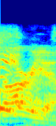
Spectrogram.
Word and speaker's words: Saria: Half the population on Earth calls her Sarah. Where? Why? I thought it was Sarah. It's not how it's spelled. No, it's It's Saria.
